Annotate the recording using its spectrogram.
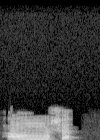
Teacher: There is no amsha. It should not be pronounced with ma in between. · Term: anusvara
